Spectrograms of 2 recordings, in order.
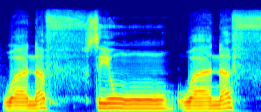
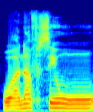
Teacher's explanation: Di mana fa mati ini dia itu fa punya sifat yang berdesis dan juga ada aliran dalam sifatnya. Maka dialirkan dulu.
